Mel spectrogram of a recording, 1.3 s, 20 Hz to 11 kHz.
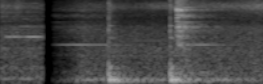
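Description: A flat rubber truck tire, worn thin, missing its valve, low on air and unfit for use, is struck three times with a hammer-like blow. Each strike gives a short, dull, low thud around 150 Hz that dies almost instantly with no ring.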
